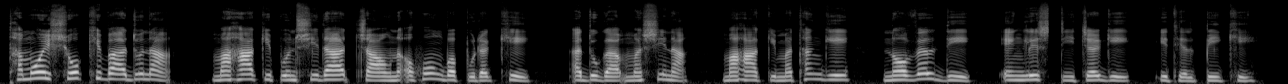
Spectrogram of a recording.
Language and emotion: Manipuri, neutral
